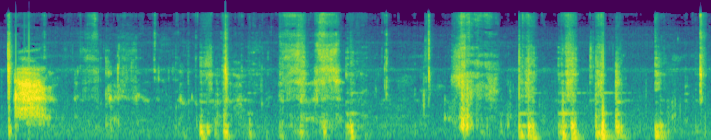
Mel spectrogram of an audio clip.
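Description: A person eating rice and chicken curry by hand: wet, open-mouthed chewing and lip smacking in quick, irregular clicks, with a louder burst right at the start.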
